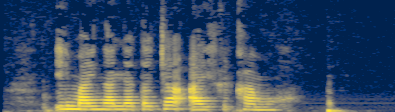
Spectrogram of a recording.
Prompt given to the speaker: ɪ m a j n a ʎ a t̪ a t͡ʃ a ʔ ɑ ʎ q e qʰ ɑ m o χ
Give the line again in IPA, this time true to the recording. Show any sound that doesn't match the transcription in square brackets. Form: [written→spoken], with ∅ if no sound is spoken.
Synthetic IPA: ɪ m a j n a ʎ a t̪ a t͡ʃ a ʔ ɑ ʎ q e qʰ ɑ m o χ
